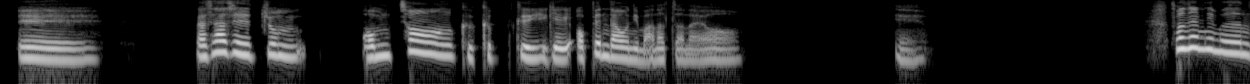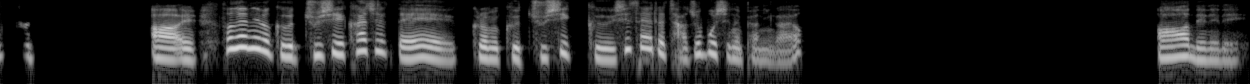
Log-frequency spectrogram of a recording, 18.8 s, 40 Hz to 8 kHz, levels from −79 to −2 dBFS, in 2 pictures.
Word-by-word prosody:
예. 190 -2 0 0.7
그러니까 225 - +3
사실 285 -4 +4
좀 235 -4 -1 0.4
엄청 245 +3 +2
그 205 - -5
급 210 +1 -8
그 215 - 0
이게 200 -1 +1
업 205 - -2
앤 260 - +3
다운이 205 -4 +1
많았잖아요. 95 - -7 1.2
예. 185 +2 -13 1.8
선생님은 350 -8 +4
그 235 - -14 0.9
아 200 -2 +6
예 185 - -1 0.2
선생님은 375 -3 +5
그 230 -4 +1
주식 255 +4 -1
하실 320 -1 +1
때 200 -7 0
그러면 200 -3 0
그 200 - -2
주식 225 +6 -3
그 190 -3 -2
시세를 360 - -1
자주 240 +3 -5
보시는 235 -8 -2
편인가요? - - -10 2.7
아 215 +3 +3
네네네. 180 -2 -7
215 Hz, 210 characters per minute, -25 LUFS, 190-270 Hz, 2.7 s, 아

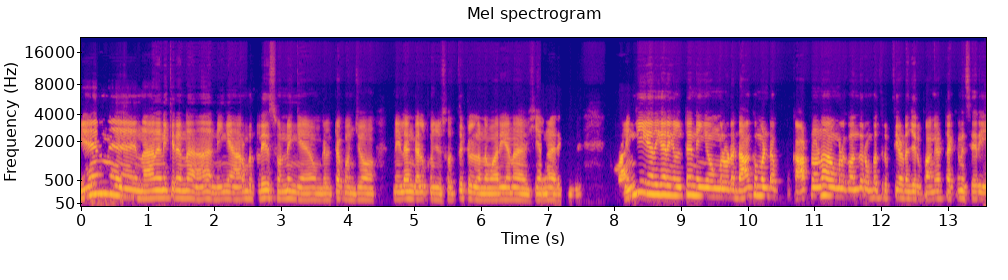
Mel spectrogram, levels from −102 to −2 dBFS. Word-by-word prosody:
ஏன்னு 210 -1 +2 0.4
நான் 130 +2 +3
நெனைக்கிறேன்னா, 140 -1 +1 0.4
நீங்க 125 +2 -3
ஆரம்பத்திலேயே 135 +3 -1
சொன்னீங்க. 125 -2 -3 0.2
உங்கள்ட்ட 110 +3 -4
கொஞ்சம் 110 -1 -3 0.4
நிலங்கள், 125 0 +1
கொஞ்சம் 110 -2 -3
சொத்துக்கள் 120 0 -2
அந்த 110 0 -1
மாரியான 110 +1 +1 0.2
விஷயம்லாம் 110 +2 -1
இருக்குது. 100 -1 -10 0.6
வங்கி 225 +6 +3
அதிகாரிகள்ட்ட 195 -2 +3
நீங்க 170 -1 +2
உங்களோட 155 -2 +1
டாக்குமெண்ட 175 +2 +2 0.4
காட்டனோனா, 170 +2 +3
அவங்களுக்கு 160 -3 0
வந்து 155 +2 -2
ரொம்ப 150 0 -3
திருப்தி 135 +1 -3
அடைஞ்சிருப்பாங்க. 125 -1 -1 0.2
டக்குனு 135 -1 -1
சரி 125 -2 -1
130 Hz, 125 wpm, -21 LUFS, 115-160 Hz, 0.6 s, நான்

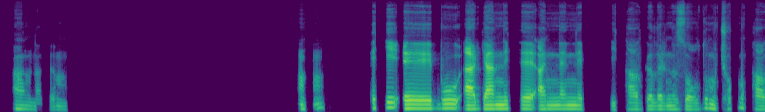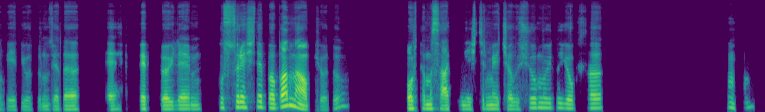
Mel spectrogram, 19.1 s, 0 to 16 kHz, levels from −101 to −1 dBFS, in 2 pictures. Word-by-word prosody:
Anladım. 105 -4 -12 2.9
Hı - - -4
hı. - - -11 0.6
Peki, 165 +3 -3
eee, 130 0 +5
bu, 135 +1 0
ergenlikte 120 +1 +3
annenle 120 0 -1 0.3
bir 105 - -12
kavgalarınız 110 0 -7
oldu 105 +7 -6
mu, 130 -3 -3
çok 110 0 -12
mu 150 -2 -10
kavga 105 -2 -7
ediyordunuz 100 +1 -12
ya 105 - -7
da, 110 0 0 0.4
eee, 105 +1 -1 0.3
hep 125 0 +3 0.2
böyle, 120 +1 +2 0.3
bu 155 - -4
süreçte 175 +2 +2
baban 200 +10 +8
ne - - +5
yapıyordu? 140 - +2 0.7
Ortamı 130 0 +2
sakinleştirmeye 120 0 -2
çalışıyor 115 +8 -4
muydu? 155 -1 -3
Yoksa 145 +1 -1 1.6
Hı 160 - -5
hı. 175 +4 -17
120 Hz, 105 wpm, -24 LUFS, 110-140 Hz, 2.9 s, baban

